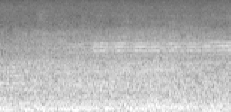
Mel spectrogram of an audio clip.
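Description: Steady background room noise, an even hiss with a low hum and a faint high tone, with no distinct events.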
